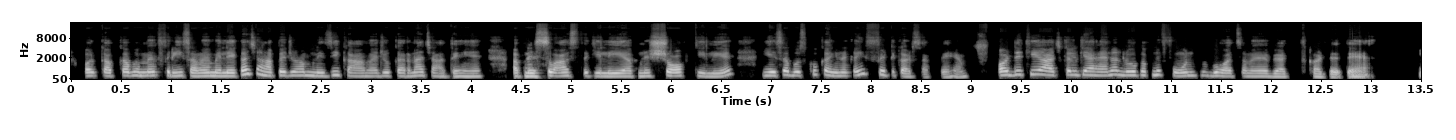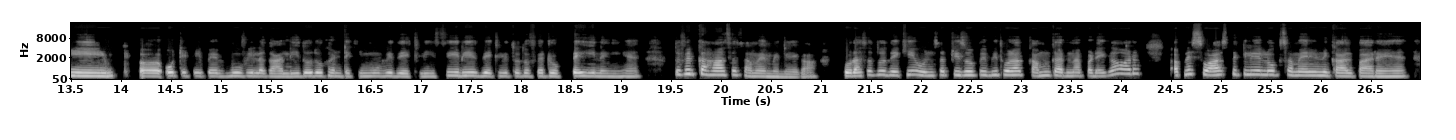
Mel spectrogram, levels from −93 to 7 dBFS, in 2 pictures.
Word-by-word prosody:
और 205 0 +5
कब-कब 215 +3 +2
हमें 220 0 +3
फ्री 205 +1 +2
समय 195 0 +2
मिलेगा 195 +7 +5
जहाँ 275 -10 +1
पे 225 - +6
जो 225 0 0
हम 220 - -1
निजी 200 +5 -1
काम 185 -1 -3
है 185 - -4
जो 200 +1 -1
करना 195 +3 0
चाहते 180 -4 -4
हैं 170 0 -2 0.3
अपने 180 0 +5
स्वास्थ्य 200 +1 +2
के 185 - 0
लिए 180 0 +3
अपने 180 +2 -2
शौक 210 -1 +5
के 185 - -1
लिए 175 +9 0 0.3
ये 215 0 +5
सब 245 0 +2
उसको 220 +5 -1
कहीं 215 -6 +3
न - - -1
कहीं 270 +6 +2
फिट 260 -2 0
कर 170 -3 +2
सकते 145 -1 -10
हैं। 155 0 -7 0.3
और 240 +1 +7
देखिए 270 +3 -3
आजकल 250 +2 0
क्या 250 -1 +2
है 220 - -1
ना 265 - +1
लोग 235 -1 +2
अपने 245 +2 0
फ़ोन 205 +1 0
पे 220 +1 -14
बहुत 180 -2 0
समय 175 -1 -1
व्यर्थ 160 -1 -3
कर 160 -1 +1
देते - - +2
हैं। - - +2 0.5
कि 195 -2 +5 0.4
अ, - - +7 0.2
ओटीटी 200 -2 +2
पे 190 - -1
मूवी 195 0 -1
लगा 175 -2 -1
ली, 170 +1 -4
2-2 195 0 +4
घंटे 185 -2 -5
की 180 +1 -11
मूवी 185 +1 -3
देख 175 -2 -3
ली, 170 0 -6
सीरीज़ 205 +1 -1
देख 190 -1 +1
ली 190 - -4
तो 185 +1 -5
फिर 185 +2 -4
रुकते 185 +1 +2
ही 190 - -2
नहीं 170 -1 -6
है, 170 - -7 0.4
तो - - 0
फिर 310 +1 +3
कहाँ 255 -4 +4
से 255 +1 -3
समय 180 -7 -5
मिलेगा? 150 -2 -6 0.3
थोड़ा-सा 205 +4 +4
तो 260 - 0
देखिए 235 +3 -2
उन 220 -4 0
सब 240 +2 -3
चीज़ों 245 0 +2
पे 245 +1 -4
भी 240 +1 -3
थोड़ा 250 0 +5
कम 210 +2 -3
करना 205 -3 0
पड़ेगा 195 +7 -3
और 320 0 -1 0.4
अपने 275 +6 +1
स्वास्थ्य 260 0 +2
के 280 - -7
लिए 275 0 0
लोग 260 -1 0
समय 230 -3 0
नहीं 225 0 +1
निकाल 200 -4 0
पा 180 -1 0
रहे 175 0 -1
हैं, 175 +1 -2
200 Hz, 230 wpm, -24 LUFS, 180-235 Hz, 0.5 s, और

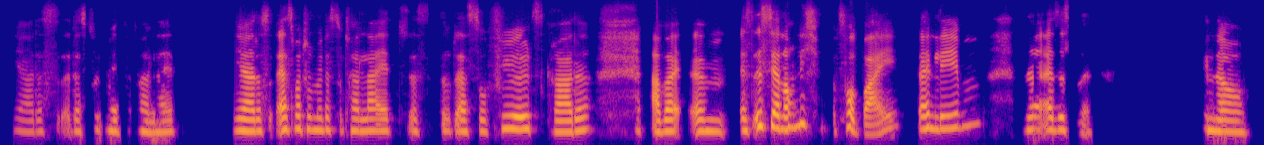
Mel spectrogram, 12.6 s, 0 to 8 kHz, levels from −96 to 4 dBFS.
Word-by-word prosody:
Ja 190 -2 -13
das, 190 -1 -16
äh - - -15
das 195 -2 -8
tut 220 -1 -17
mir 195 - -2
jetzt 190 +1 -9
aber 190 -2 -4
leid. 185 +1 -5 0.6
Ja 200 -1 +4
das 195 -1 -2
erst 215 +1 +2
einmal 235 - +1
tut 225 -2 -3
mir 210 0 -1
das 215 -1 -5
total 200 -1 -4
leid, 200 0 0
dass 195 -2 -10
du - - -7
das 190 0 -2
so 195 - -5
fühlst 230 +3 +2
gerade, 190 +4 +1 0.6
aber, 195 +1 +4
ähm, 195 -2 -1
es 205 -1 -3
ist 275 0 +3
ja 255 - +10
noch 220 +3 +4
nicht 300 -4 -2 0.2
vorbei 225 - +1 0.2
dein 230 +1 +3
Leben. 255 +7 -2 0.4
Ne 220 +1 -2
es 215 0 +1
ist, 220 -1 -1
äh - - -11 1.1
Genau. 190 -4 +1
205 Hz, 185 wpm, -23 LUFS, 190-225 Hz, 1.1 s, ja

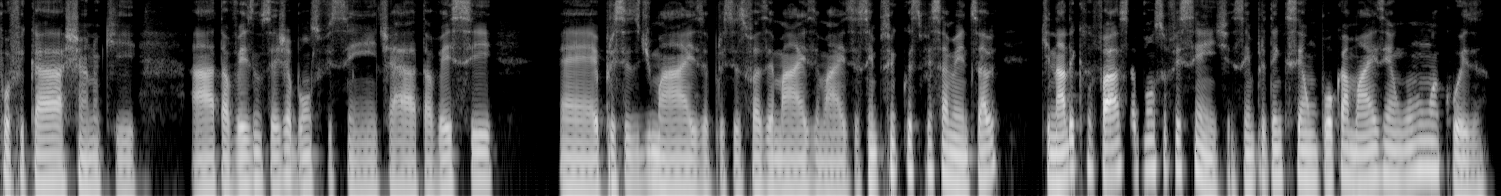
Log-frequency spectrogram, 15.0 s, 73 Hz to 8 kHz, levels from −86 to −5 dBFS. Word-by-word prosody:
por - - +1
ficar 95 0 +2
achando 90 -1 -2
que: 90 -1 -7 0.5
"Ah, 90 +1 +2
talvez 95 +1 +1
não 100 - 0
seja 95 +4 0
bom 95 +1 -1
o - - -2
suficiente. 90 -2 -7
Ah, 85 -1 0
talvez 90 +3 -1
se 105 0 0 0.7
eh, 90 -1 +1
eu - - +3
preciso 95 +1 -2
de 100 +2 -5
mais. 90 -2 +2
Eu 90 - -2
preciso 85 +1 -7
fazer 90 0 0
mais 90 0 0
e - - -3
mais". 85 0 -2
Eu - - -6
sempre 100 +1 -1
fico 130 - -2
com 130 - +1
esse - - -6
pensamento, 105 -7 +1
sabe. 110 +1 +1 0.4
Que - - -2
nada 105 +7 +6
que 140 - -19
eu 140 - -2
faça 120 +2 +6
é - - -3
bom 140 +1 -1
o - - +1
suficiente, 130 - -2
sempre 100 +2 -2
tem 115 +1 +1
que - - -9
ser 115 - +1
um 105 -1 +2
pouco 105 +2 +2
a 115 - +4
mais 105 +3 +2
em 120 - +2
alguma 125 +5 +1
coisa. 85 -5 -1
95 Hz, 210 wpm, -24 LUFS, 90-110 Hz, 0.7 s, nada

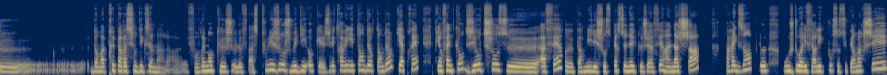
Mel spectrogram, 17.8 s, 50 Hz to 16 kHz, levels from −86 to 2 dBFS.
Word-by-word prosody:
heu, 180 +3 -4 1.1
dans 185 +1 -2
ma 185 -1 +2
préparation 200 -1 +1
d'examen 185 -3 -3
là, 80 - -16 0.2
heu. - - -16
Faut 175 - -10
vraiment 205 +4 +1
que 200 -2 -3
je 185 +3 -2
le 180 +1 -2
fasse. 170 0 -6
Tous 230 - -8
les 240 +1 +2
jours, 240 +2 0
je 200 -2 0
me 205 - +4
dis: 200 +2 -2
«OK, 215 -1 -3
je 180 +6 -4
vais 205 - -1
travailler 215 0 -2
tant 230 0 -3
d'heures 220 0 0
tant 195 -1 -4
d'heures». 275 - 0
Puis - - +4
après 255 +6 0 0.3
puis 215 - +1
en - - +4
fin 225 +3 +4
de 210 - -1
compte 260 +3 -3
j'ai 205 +3 +3
autre 235 -2 +1
chose, 250 -2 +2
heu, 180 -3 +3
à 195 - +6
faire, 265 +10 0
heu, 180 -2 -2
parmi 180 +2 -2
les 190 -1 +3
choses 180 -1 0
personnelles 205 -1 +1
que 195 - -3
j'ai 185 +2 0
à 185 - -2
faire. 230 +5 -2
Un 190 0 0
achat 215 +7 +4 0.6
par 195 +1 -2
exemple, 235 +7 -1
heu, 205 0 +5 0.3
ou 200 +1 +2
je 195 - 0
dois 210 -1 +6
aller 200 0 +4
faire 195 -2 -2
les 195 0 +2
courses 220 -2 -5
au - - -2
supermarché, 200 - 0
200 Hz, 215 wpm, -23 LUFS, 185-220 Hz, 1.1 s, à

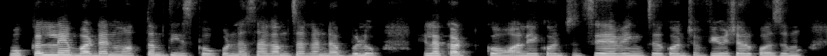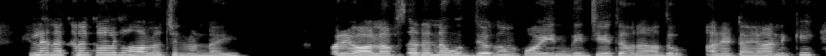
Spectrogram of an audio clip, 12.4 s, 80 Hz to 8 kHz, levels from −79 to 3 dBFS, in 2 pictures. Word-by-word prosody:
ఒకల్నే 275 +5 +4
burden 255 +2 +4
మొత్తం 245 +2 -1
తీసుకోకుండా 235 -1 -3
సగం, 245 0 +1
సగం 255 0 -1
డబ్బులు 230 +2 -1 0.4
ఇలా 245 0 +3
కట్టుకోవాలి. 235 0 +1
కొంచెం 230 -1 -5
సేవింగ్సు, 240 -1 +1
కొంచెం 235 -3 -4
ఫ్యూచర్ 245 -1 0
కోసము. 230 0 -2 0.4
ఇలా 290 +3 +2
రకరకాలుగా 295 +1 0
ఆలోచనలు 265 -1 -3
ఉన్నాయి. 200 -3 -3 0.7
మరి 245 +1 +4
ఆల్ 210 +4 +6
ఆఫ్ 255 - -7
సడెన్ 285 0 +3
ఉద్యోగం 265 +3 +1
పోయింది. 245 0 0
జీతం 250 +1 -1
రాదు. 225 - -2 0.3
అనే 235 - -1
టయానికి 250 +4 -2
245 Hz, 135 wpm, -23 LUFS, 235-260 Hz, 0.7 s, ఆల్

